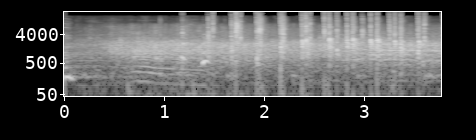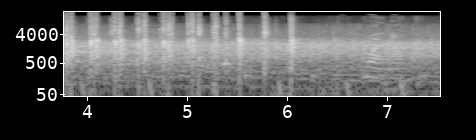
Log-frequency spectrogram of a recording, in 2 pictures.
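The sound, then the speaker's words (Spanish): Applause from a crowd greeting a newly announced community library project: dense, many-handed clapping holds as a loud, steady patter for several seconds, with voices mixed in. “Aplausos para este proyecto.”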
